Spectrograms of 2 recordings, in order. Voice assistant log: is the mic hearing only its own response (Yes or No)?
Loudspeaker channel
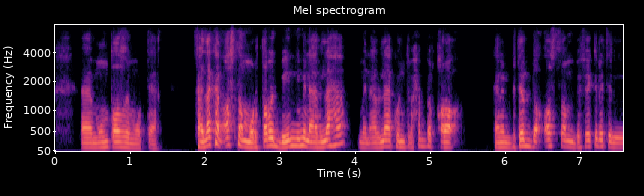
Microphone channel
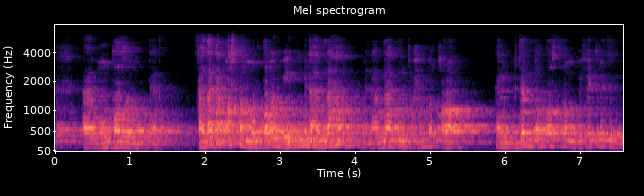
Yes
